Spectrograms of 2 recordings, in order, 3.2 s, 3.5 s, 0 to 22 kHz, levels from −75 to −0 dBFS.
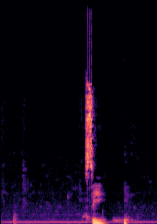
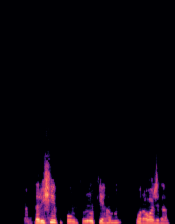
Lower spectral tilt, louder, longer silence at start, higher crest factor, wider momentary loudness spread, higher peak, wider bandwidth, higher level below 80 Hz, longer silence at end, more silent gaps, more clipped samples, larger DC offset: second, -4 dB/octave vs -7 dB/octave; about the same, -14 LUFS vs -16 LUFS; second, 0.25 s vs 0.5 s; about the same, 18 dB vs 16 dB; about the same, 17 LU vs 16 LU; about the same, 0 dBFS vs 0 dBFS; first, 16 kHz vs 6.6 kHz; first, -42 dBFS vs -60 dBFS; first, 0.55 s vs 0.15 s; second, none vs 2.44-2.71 s; neither; neither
